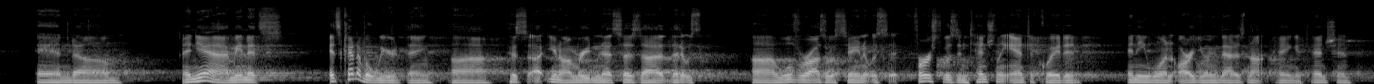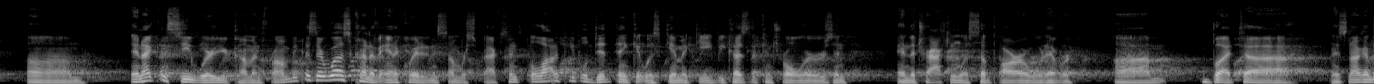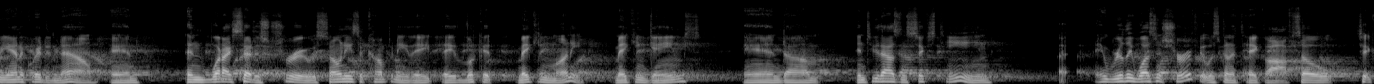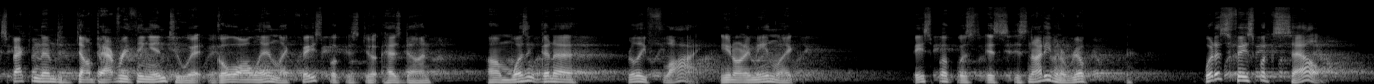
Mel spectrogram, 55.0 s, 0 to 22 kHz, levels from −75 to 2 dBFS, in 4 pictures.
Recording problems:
echo of what is said; strong; throughout; 180 ms later, 10 dB below the speech

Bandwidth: 15 kHz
